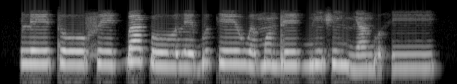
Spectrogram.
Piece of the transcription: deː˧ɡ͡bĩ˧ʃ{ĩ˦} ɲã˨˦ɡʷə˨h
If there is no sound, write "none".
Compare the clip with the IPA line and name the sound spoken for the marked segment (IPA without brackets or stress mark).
ĩ˧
